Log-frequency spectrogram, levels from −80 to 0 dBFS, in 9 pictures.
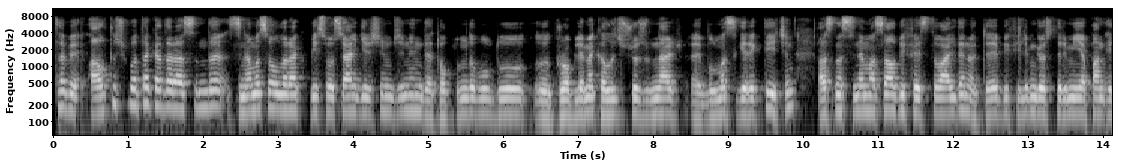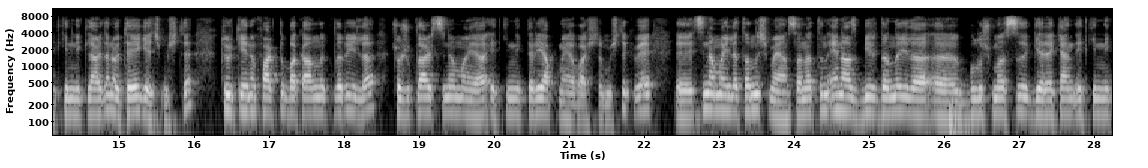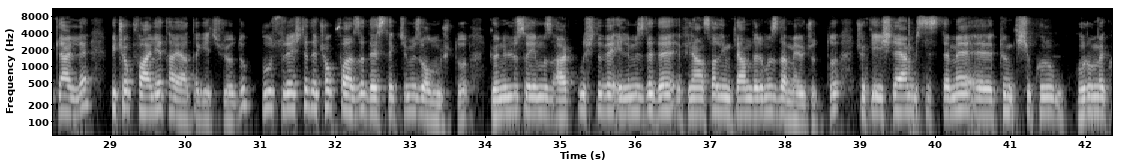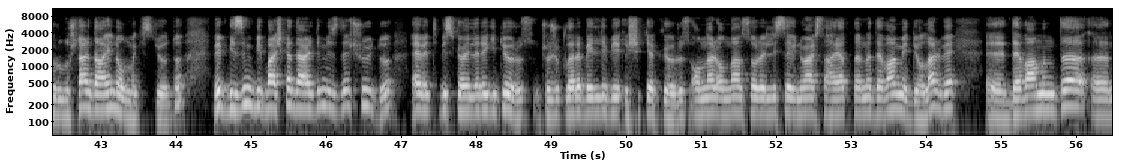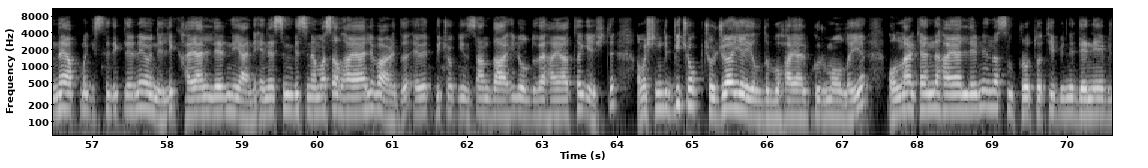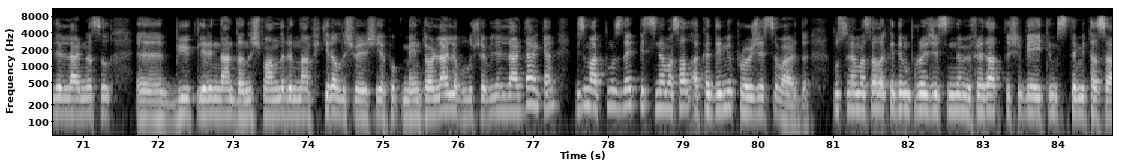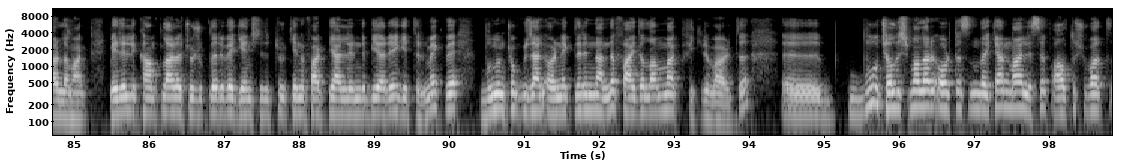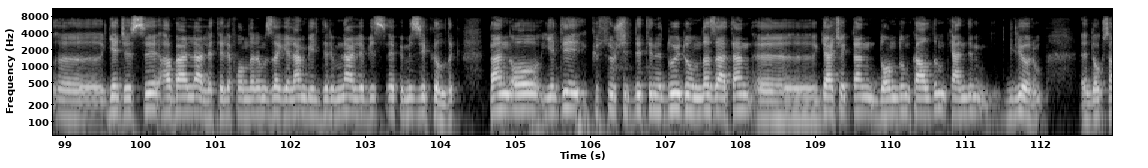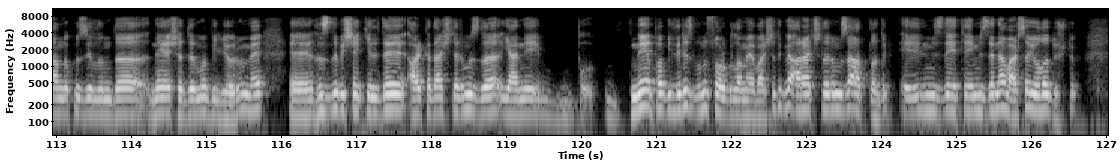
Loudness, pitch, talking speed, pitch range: -20 LUFS, 140 Hz, 120 wpm, 130-155 Hz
